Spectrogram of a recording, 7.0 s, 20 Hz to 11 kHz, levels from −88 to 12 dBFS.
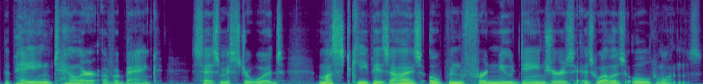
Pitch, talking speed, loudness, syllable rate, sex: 105 Hz, 190 wpm, -17 LUFS, 4.0 syllables/s, male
